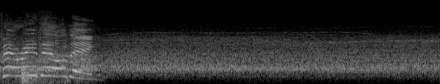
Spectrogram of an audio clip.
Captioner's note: spectators cheering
